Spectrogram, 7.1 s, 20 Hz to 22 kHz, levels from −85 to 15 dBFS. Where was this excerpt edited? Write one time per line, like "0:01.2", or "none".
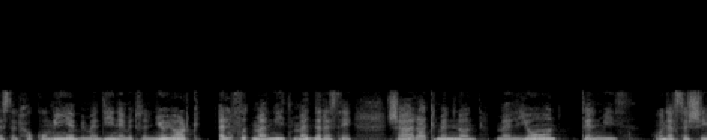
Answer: none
